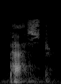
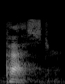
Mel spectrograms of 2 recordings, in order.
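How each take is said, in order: First: Pastor said much softer, gently; hushed and tender, a word that soothes; soft comforting. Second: Said in the usual way. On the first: Shown as a demonstration. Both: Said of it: "The word itself fosters comfort".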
